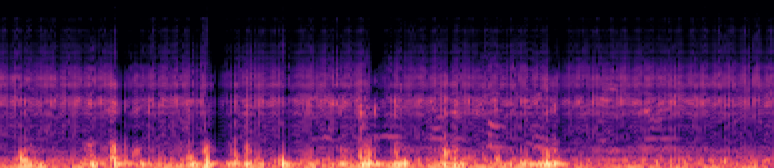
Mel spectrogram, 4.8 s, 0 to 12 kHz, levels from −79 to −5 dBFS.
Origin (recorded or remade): remade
